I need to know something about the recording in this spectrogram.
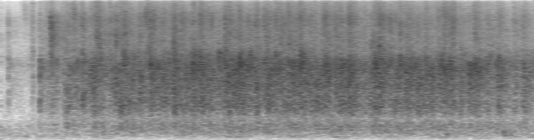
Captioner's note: audience applauds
